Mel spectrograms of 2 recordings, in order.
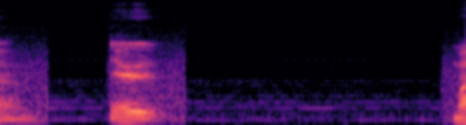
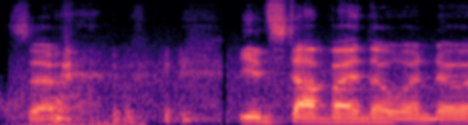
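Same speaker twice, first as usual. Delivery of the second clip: ordinary talk, nothing marked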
